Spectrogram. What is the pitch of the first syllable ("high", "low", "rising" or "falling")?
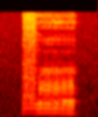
low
